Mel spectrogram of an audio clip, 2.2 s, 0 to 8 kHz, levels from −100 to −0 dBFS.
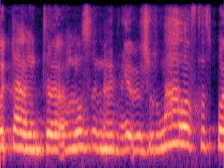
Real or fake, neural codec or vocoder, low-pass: fake; codec, 24 kHz, 1.5 kbps, HILCodec; 7.2 kHz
